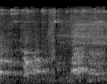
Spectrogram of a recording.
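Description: Several dogs yip, whimper and bark in a burst of excited household commotion, close and fairly loud over a broad hiss-like background.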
